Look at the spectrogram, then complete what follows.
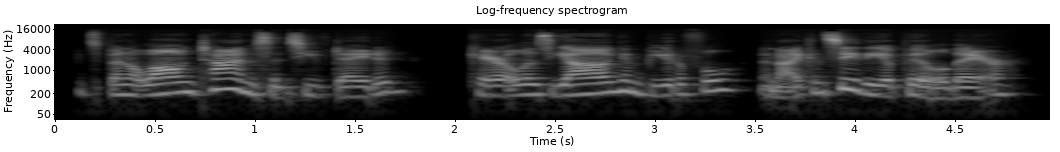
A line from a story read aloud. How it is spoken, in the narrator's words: he chuckled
